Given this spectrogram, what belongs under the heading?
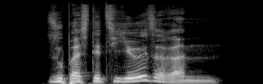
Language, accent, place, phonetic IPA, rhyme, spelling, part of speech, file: German, Germany, Berlin, [zupɐstiˈt͡si̯øːzəʁəm], -øːzəʁəm, superstitiöserem, adjective, De-superstitiöserem.ogg
- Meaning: strong dative masculine/neuter singular comparative degree of superstitiös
